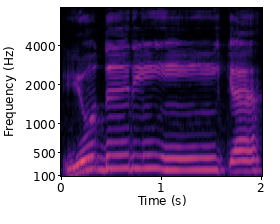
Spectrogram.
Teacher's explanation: وما يدريك، دال حروف کلکلا سے ہے، یہاں پر ہم نے کلکلا کر کے پڑھنا ہے، یعنی آواز کو کچھ جنبش دے کر پڑھنا ہے۔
